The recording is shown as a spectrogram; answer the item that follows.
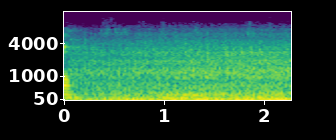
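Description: John Deere 6155M tractor's engine running steadily under load, heard from inside the cab while driving across a field with a fertiliser spreader attached.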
